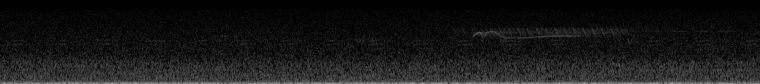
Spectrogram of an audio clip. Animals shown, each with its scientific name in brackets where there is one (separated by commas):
Red-breasted Nuthatch (Sitta canadensis), Dark-eyed Junco (Junco hyemalis), Eastern Wood-Pewee (Contopus virens)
